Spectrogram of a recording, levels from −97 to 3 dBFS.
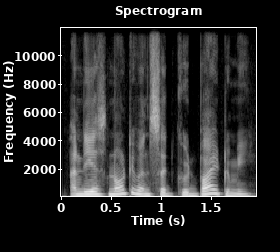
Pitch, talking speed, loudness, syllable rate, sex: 185 Hz, 305 wpm, -16 LUFS, 6.2 syllables/s, male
